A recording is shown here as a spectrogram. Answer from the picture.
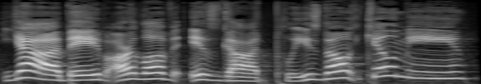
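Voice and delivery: loud, slow scared pleading; hammed-up terrified placating; mock frightened appeasing. Veronica humours J D out of fear, mock scared. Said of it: "So she's kinda like".

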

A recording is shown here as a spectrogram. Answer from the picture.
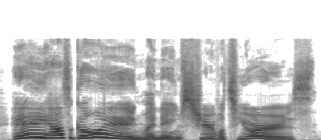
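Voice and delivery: high, loud, peppy American accent. Shown as a demonstration. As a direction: try out an American greeting, pitched high. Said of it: "Can you do an American accent?".

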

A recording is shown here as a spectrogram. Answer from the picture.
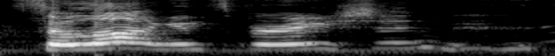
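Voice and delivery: wailed goodbye; hammed-up sobbing cry; mock tearful farewell.

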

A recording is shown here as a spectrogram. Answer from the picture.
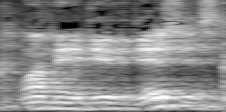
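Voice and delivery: a coy offer broken by laughter; laughing mock offer. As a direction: laugh through it, playing innocent. Mocking himself, laughing.

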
